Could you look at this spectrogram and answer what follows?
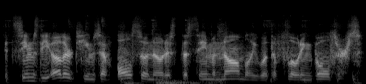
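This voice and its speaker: An actor voicing a calm, serious male teammate giving a report through a radio effect in a video game. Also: mid-range voice, quick pace, faint music behind, poor audio. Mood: serious, alert. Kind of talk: English video game voice acting.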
